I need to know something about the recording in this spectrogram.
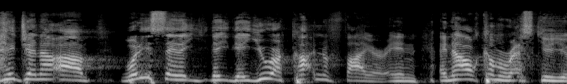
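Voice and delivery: plain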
